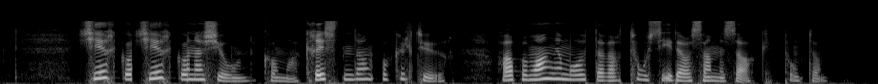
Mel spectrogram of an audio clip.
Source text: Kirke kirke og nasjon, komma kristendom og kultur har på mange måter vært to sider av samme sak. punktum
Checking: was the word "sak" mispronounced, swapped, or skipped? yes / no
no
